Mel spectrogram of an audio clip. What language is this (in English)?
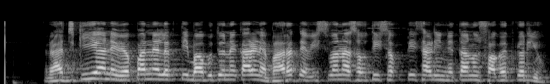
Gujarati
